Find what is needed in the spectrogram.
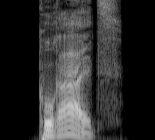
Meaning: genitive singular of Choral
- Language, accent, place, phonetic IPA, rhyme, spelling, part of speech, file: German, Germany, Berlin, [koˈʁaːls], -aːls, Chorals, noun, De-Chorals.ogg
